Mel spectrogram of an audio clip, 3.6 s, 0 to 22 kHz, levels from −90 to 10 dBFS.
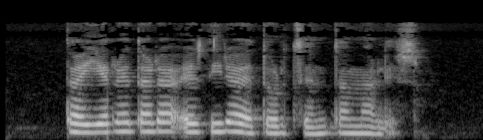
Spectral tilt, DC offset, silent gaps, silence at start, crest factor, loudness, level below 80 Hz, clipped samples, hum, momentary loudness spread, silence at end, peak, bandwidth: -4 dB/octave; under 0.1%; none; 0.5 s; 18 dB; -20 LUFS; -64 dBFS; under 0.1%; none; 8 LU; 0.5 s; -4 dBFS; 11.5 kHz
